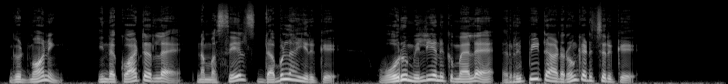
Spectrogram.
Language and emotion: Tamil, happy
